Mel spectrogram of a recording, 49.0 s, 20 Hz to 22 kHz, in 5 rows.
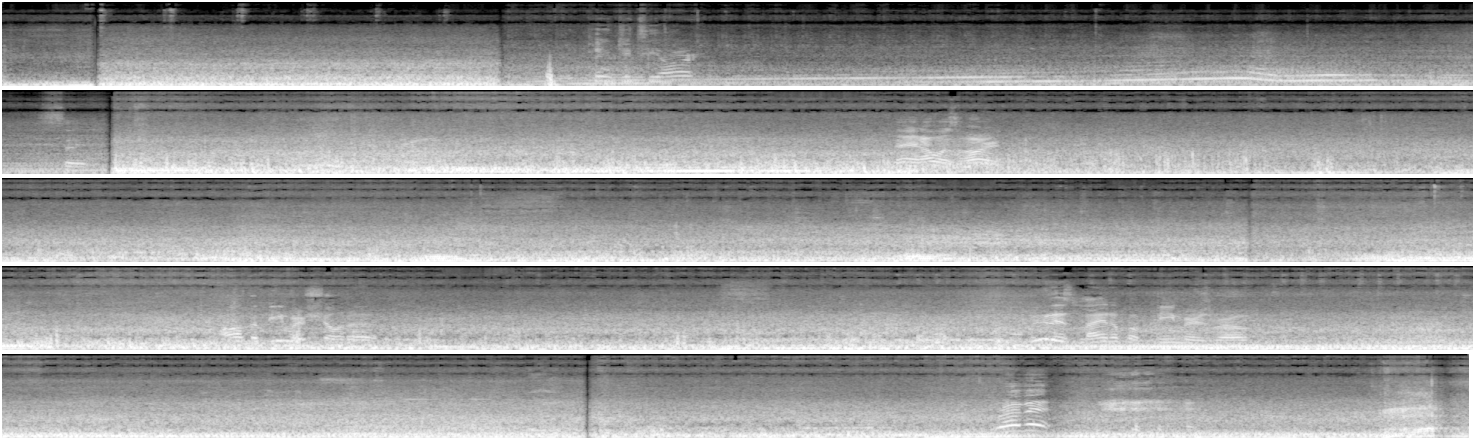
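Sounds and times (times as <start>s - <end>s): car engine running: 0.0s - 7.4s, 10.2s - 41.5s.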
